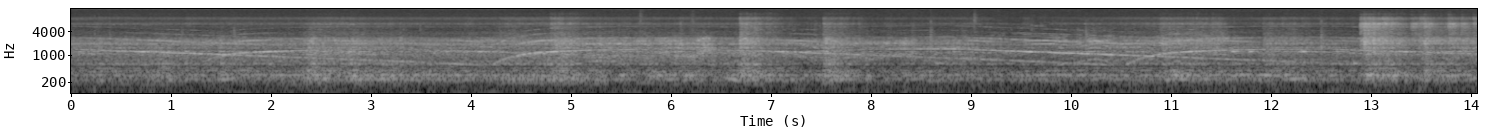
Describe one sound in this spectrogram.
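A car engine roars as the car speeds along.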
